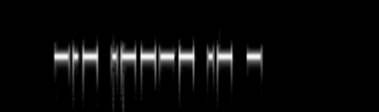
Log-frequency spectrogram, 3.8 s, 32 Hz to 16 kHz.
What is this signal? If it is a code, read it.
Morse code, heard as a keyed tone, about 25 wpm, 700 Hz. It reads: K1AT
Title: USA Call Signs - 4 Characters - Repeated 3x - 25wpm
